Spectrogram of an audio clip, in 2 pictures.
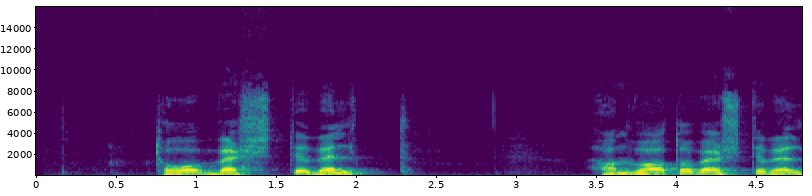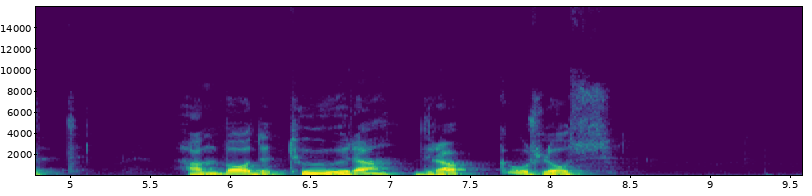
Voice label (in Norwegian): tå værste velt, Numedalsmål; av verste slag; Uttrykk; Han va tå værste velt; han både tura, drakk o sloss.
